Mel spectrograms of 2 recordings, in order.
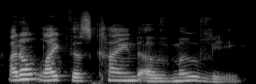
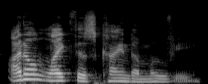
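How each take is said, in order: First: The V sound at the end is pronounced. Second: The V sound is dropped, leaving a schwa. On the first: "we have the letter V to make of" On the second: "in reduced form, we don't pronounce the V at the end of of"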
